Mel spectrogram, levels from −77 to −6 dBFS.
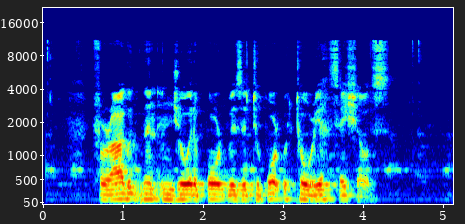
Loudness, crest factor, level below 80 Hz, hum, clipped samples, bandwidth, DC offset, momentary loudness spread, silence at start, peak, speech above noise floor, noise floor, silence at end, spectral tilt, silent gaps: -19 LUFS; 18 dB; -48 dBFS; none; under 0.1%; 11.5 kHz; under 0.1%; 11 LU; 0.1 s; -2 dBFS; 35 dB; -54 dBFS; 0.05 s; -6 dB/octave; none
